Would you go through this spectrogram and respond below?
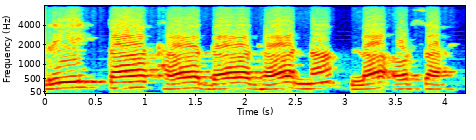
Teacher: इस इन वर्णों का उच्चारण स्थान हो जाएगा दंत।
